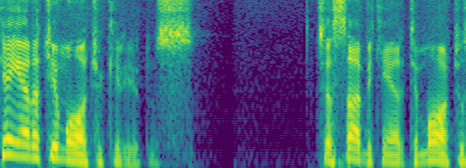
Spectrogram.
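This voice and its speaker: Very wide pitch swings run through a dark, mellow tone. The recording is very clean and dry, close with no echo, over a silent background. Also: man. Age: 60s. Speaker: pastor. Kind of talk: sermon.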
